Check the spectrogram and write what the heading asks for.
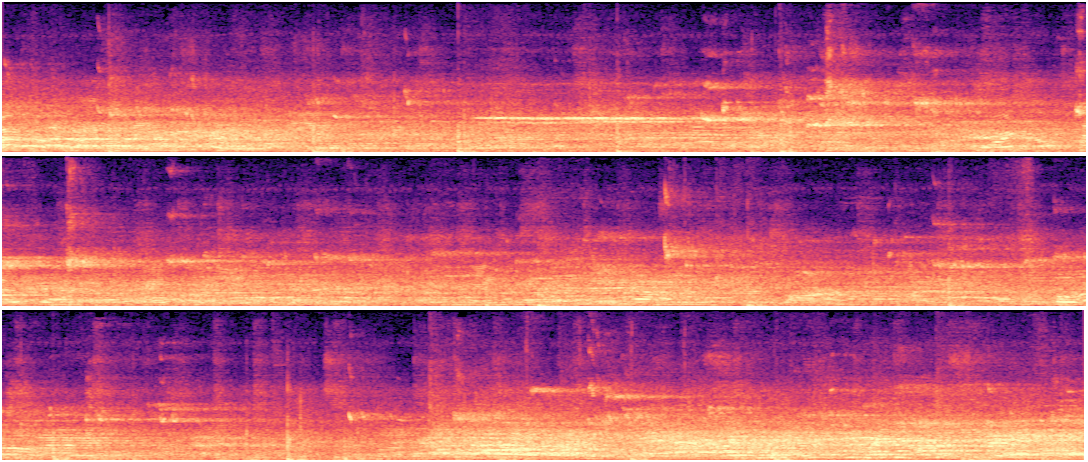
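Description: Sounds of a basketball game in a large gym: a basketball bouncing on the hardwood floor amid players' and spectators' voices, echoing in the hall. The voices grow louder near the end.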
